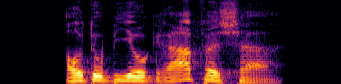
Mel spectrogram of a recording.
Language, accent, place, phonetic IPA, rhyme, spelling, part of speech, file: German, Germany, Berlin, [ˌaʊ̯tobioˈɡʁaːfɪʃɐ], -aːfɪʃɐ, autobiographischer, adjective, De-autobiographischer.ogg
- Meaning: 1. comparative degree of autobiographisch 2. inflection of autobiographisch: strong/mixed nominative masculine singular 3. inflection of autobiographisch: strong genitive/dative feminine singular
